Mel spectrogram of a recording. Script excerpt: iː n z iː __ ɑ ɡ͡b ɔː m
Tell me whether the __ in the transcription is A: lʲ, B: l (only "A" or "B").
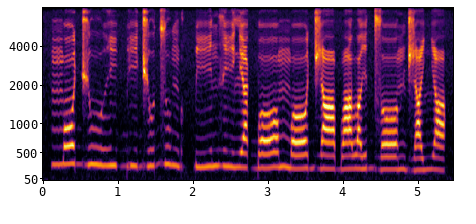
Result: A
